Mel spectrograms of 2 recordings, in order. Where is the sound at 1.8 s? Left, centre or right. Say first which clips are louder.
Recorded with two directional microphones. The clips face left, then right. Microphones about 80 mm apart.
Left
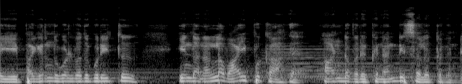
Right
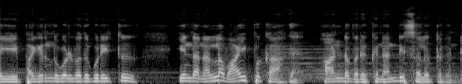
Right 4 dB; right.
